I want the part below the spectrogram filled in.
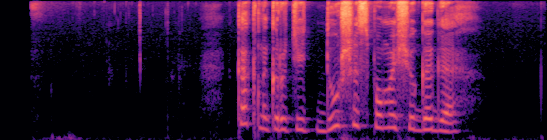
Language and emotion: Russian, neutral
